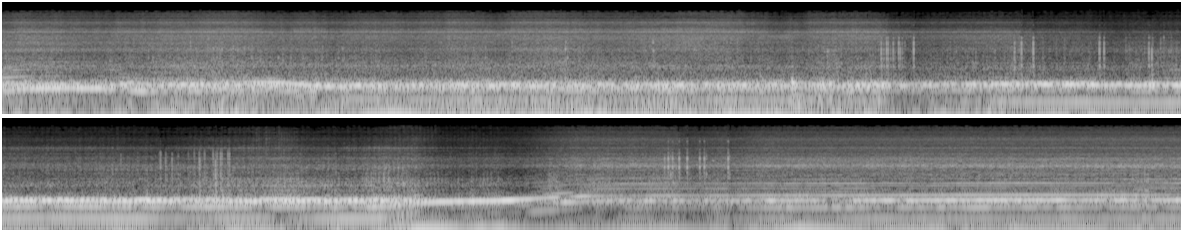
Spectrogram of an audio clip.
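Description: Engine and pusher propeller of a flying inflatable boat running steadily at a loud, even pitch. About twenty seconds in, the engine note rises in pitch and the sound gets somewhat quieter, then holds steady as the boat runs along the water.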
